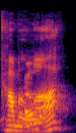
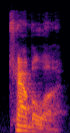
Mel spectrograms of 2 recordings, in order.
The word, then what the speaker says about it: Kamala: can can really figure out how to say Kamala or Kamala or camea k La Kamala La Kamala well is it Kamala yep that's k k La Kamala okay but I heard if you say it wrong you're a racist so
